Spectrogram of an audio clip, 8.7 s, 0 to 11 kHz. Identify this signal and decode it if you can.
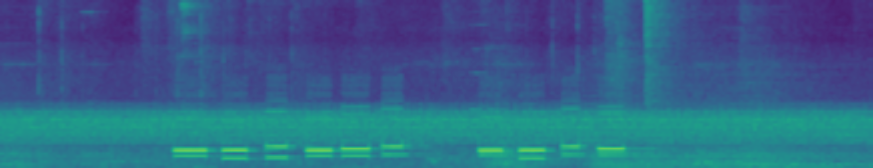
DTMF, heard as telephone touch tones, dialled by hand, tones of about 230 ms, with the noise of a subway station. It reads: 71678# *1#0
